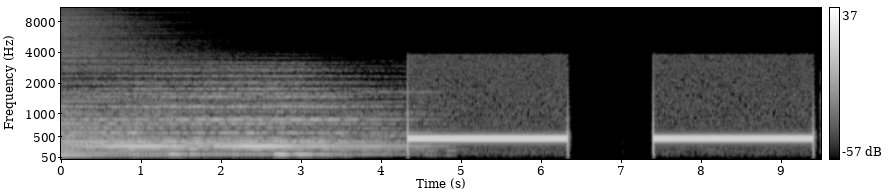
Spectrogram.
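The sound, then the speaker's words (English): A telephone tone on an outgoing call sounds in two long, steady, loud beeps separated by a short silence, following a brief stretch of humming, tonal sound. “Today, I wanted to make a few phone calls and see what's going on around the Midwest when it comes to agricultural drainage this fall, and talk to a few contractors”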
